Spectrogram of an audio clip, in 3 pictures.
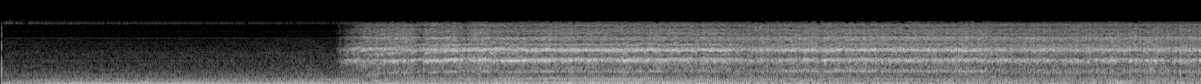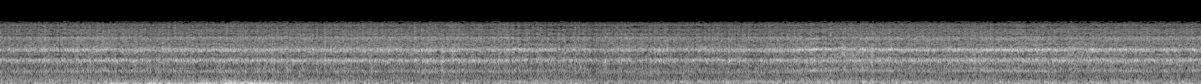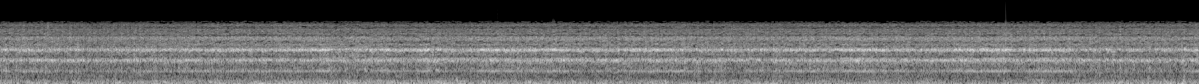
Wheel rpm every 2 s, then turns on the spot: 0, 20, 160, 160, 160, 160, 160, 160, 160, 160, 160, 160, 160, 160, 160, 160, 160, 160.
none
